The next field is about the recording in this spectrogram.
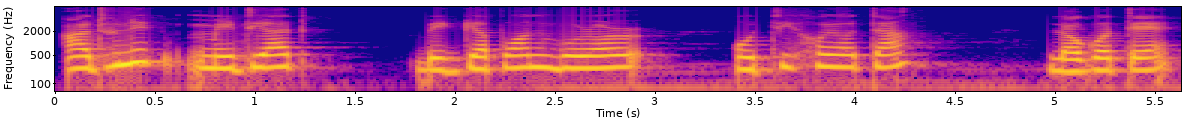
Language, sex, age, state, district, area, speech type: Assamese, female, 18-30, Assam, Udalguri, rural, spontaneous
